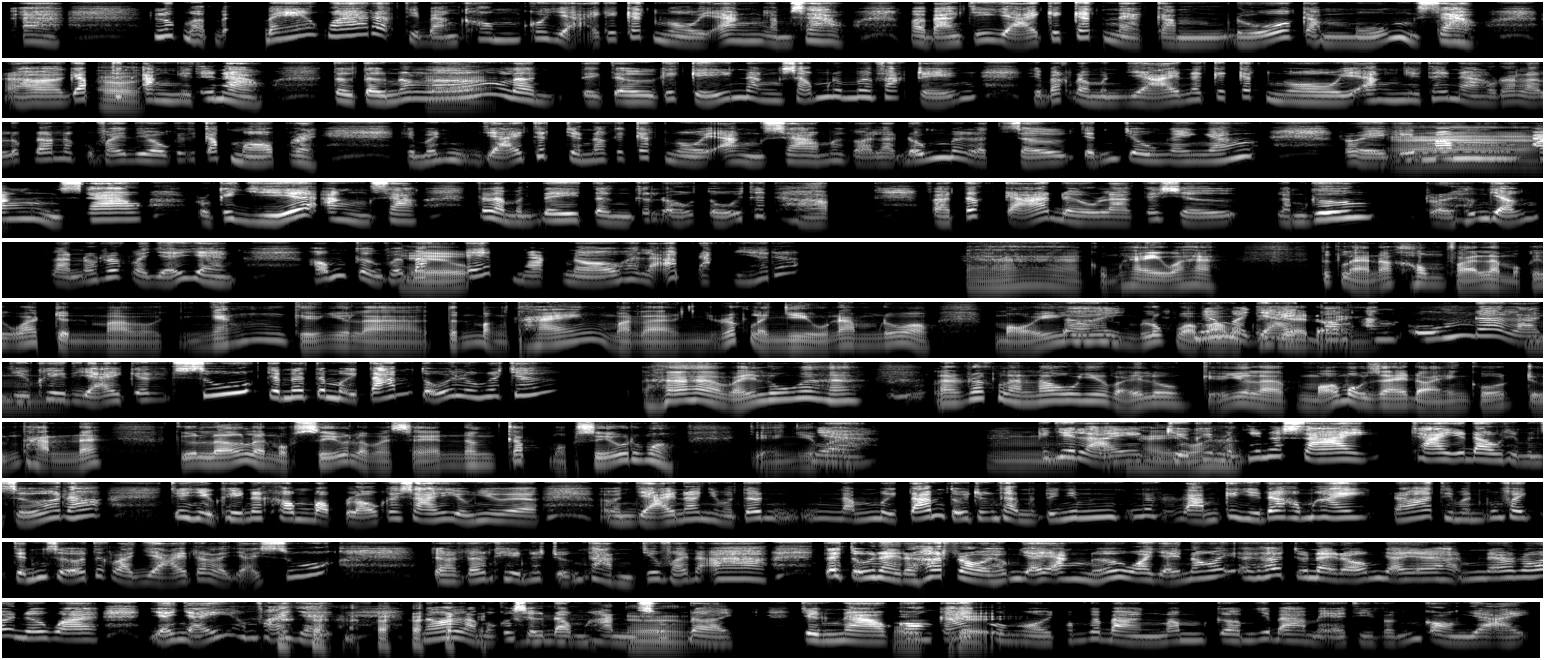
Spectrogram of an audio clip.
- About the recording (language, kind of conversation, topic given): Vietnamese, podcast, Bạn dạy con các phép tắc ăn uống như thế nào?
- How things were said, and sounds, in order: tapping; laughing while speaking: "À ha"; other noise; other background noise; laugh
